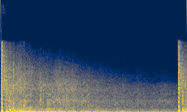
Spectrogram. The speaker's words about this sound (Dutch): Bijna een kwartier lang hoorden inwoners continu het gegier van vallende bommen en ontploffingen.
